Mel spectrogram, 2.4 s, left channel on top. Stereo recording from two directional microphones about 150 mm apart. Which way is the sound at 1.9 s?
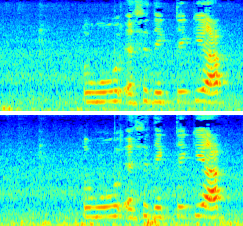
25° right (ahead or behind).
